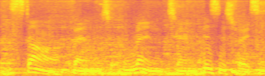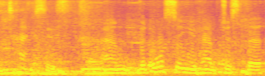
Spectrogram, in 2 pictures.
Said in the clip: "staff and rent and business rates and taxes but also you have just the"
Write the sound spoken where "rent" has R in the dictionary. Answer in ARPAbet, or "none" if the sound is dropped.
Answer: R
